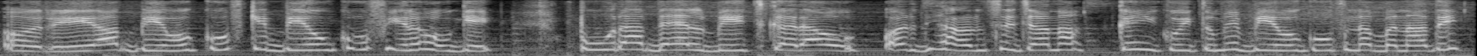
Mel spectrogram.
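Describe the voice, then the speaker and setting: A woman voicing a scolding young village wife in a cartoon, who talks in a sharp, nagging way. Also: high voice, steady tone, moderate pace, lightly acted. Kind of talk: Hindi cartoon dubbing. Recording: background music under voice.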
